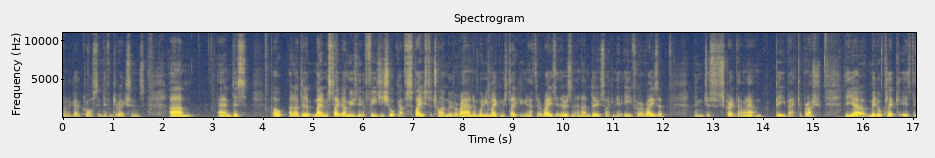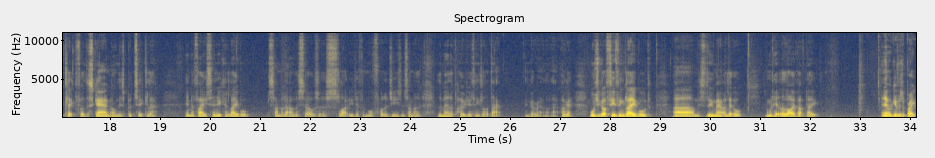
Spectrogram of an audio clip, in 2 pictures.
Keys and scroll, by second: 3.1-3.9 space, 11.3 e, 14.1 b, 30.0 -, 30.2 -, 30.3 -, 30.8 -.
